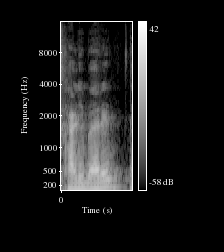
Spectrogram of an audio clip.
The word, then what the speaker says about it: Halle Berry: I co mnie bardzo zaskoczyło, że e, Halle Berry dostała, kurde, czy to jest Halle Berry? Jak, ona, jak się wymawia w ogóle? Tak jak mówisz. Tak jak mówię.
